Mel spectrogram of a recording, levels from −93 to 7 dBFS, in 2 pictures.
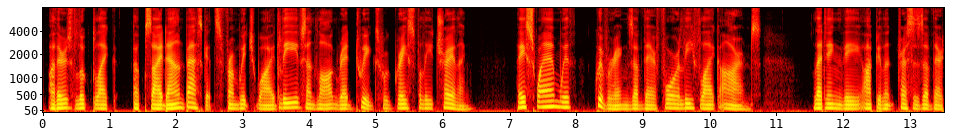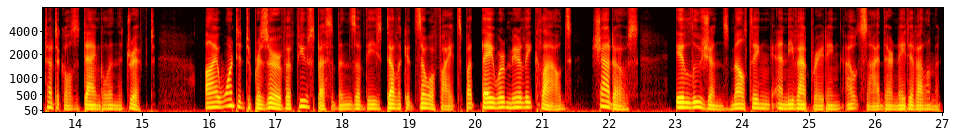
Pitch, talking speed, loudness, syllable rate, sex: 110 Hz, 135 wpm, -23 LUFS, 4.8 syllables/s, male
